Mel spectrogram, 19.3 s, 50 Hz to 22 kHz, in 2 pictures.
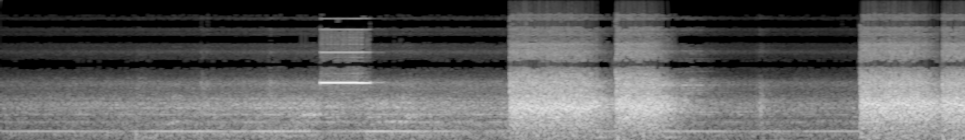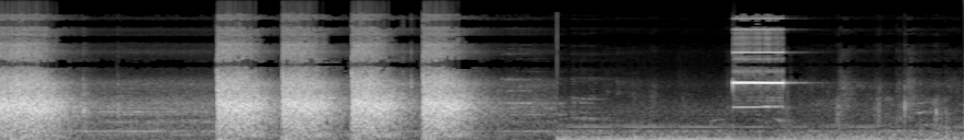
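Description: Electronic shot-timer start beep, then a CZ 75 Shadow pistol fires about eight shots in four pairs of two, each shot loud and clipped with a ringing tail in an indoor range. Another timer beep comes near the end.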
